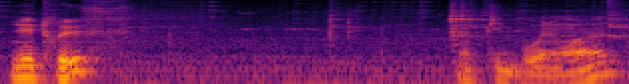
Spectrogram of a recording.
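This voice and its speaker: A man's voice: fairly low pitch, very animated, takes it slowly. A middle-aged man giving a casual, step-by-step cooking demonstration as a chef, talking informally while he works. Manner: informal, talking while working with his hands. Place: professional restaurant kitchen, tiled, indoors. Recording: clearly noisy kitchen with clattering dishes. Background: loud kitchen ambience, clattering pans and cutlery.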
